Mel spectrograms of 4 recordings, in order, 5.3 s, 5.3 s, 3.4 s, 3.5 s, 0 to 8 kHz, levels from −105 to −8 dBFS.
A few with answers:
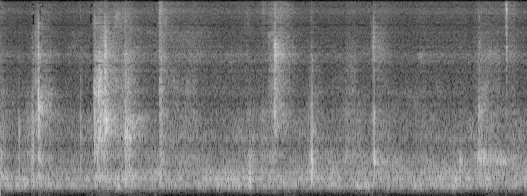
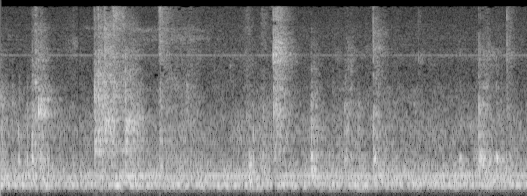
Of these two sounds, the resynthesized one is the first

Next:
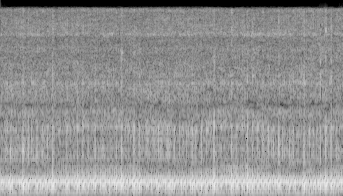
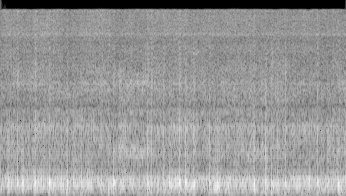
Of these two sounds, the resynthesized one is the second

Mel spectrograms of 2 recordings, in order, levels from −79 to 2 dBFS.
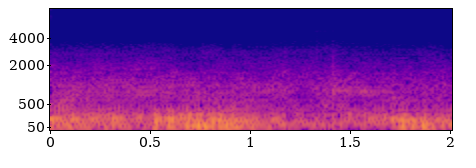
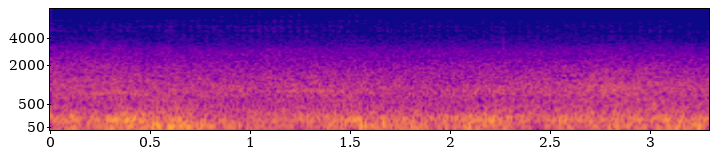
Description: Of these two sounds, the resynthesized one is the first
